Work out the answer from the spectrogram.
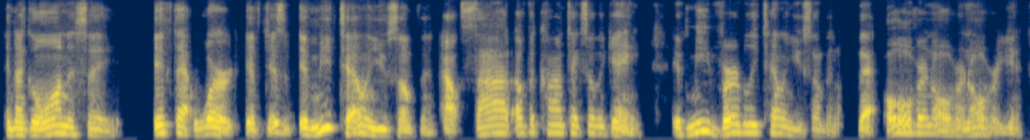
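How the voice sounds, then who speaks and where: A man hosting a solo podcast in a groggy early-morning voice, talking in an animated, conversational way and often restarting his phrases. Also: medium pitch, creaky, dry recording, muffled recording. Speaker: podcast host, soccer training founder.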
